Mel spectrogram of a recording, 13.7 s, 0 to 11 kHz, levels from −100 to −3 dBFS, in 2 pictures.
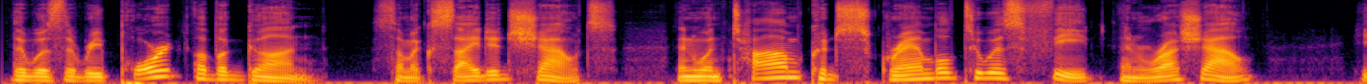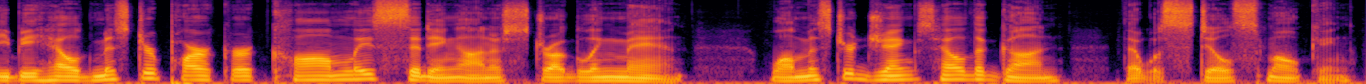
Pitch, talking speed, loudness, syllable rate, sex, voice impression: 110 Hz, 180 wpm, -20 LUFS, 4.5 syllables/s, male, masculine, adult-like, slightly fluent, cool, slightly refreshing, sincere, friendly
